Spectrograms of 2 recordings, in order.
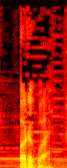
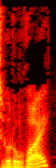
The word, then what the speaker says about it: Uruguay: So, Uruguay, am I pronouncing that correctly? – Uruguay. – Uruguay, sorry.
